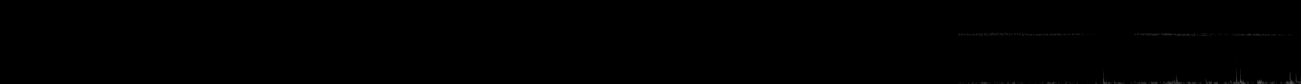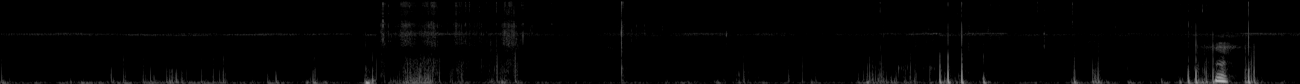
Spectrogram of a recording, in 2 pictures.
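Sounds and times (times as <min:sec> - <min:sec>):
footsteps in dry leaves: 0:16.8 - 0:18.6.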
